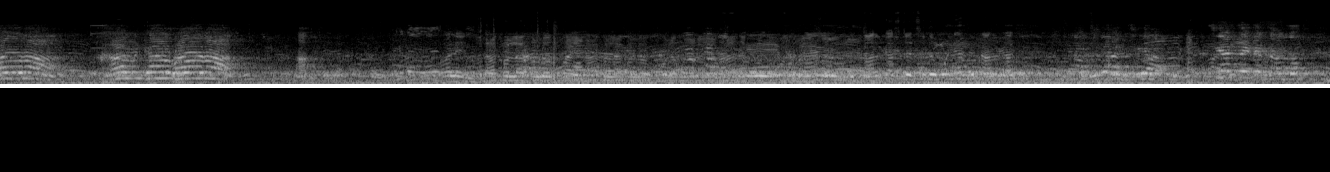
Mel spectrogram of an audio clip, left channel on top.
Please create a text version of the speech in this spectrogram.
খানকা ভাইরা, লাখো লাখো লোক ভাই, লাখো লাখো লোক বলে মনে তাল কাজটা ছিল, মনে আছে তাল কাজ?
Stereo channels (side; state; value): right; silent; digital silence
